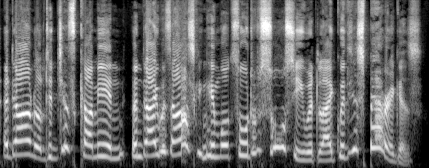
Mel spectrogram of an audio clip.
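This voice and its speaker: A man's voice: very high-pitched, very animated, normal speed, a bit bright, dry recording, studio quality, pitched above the performer's own voice, full character voice. A man voicing a distraught, tearful young mother in a storybook reading, wailing and sobbing. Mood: panicked. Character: distraught, shrill, tearful young mother, upper-middle-class Edwardian.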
